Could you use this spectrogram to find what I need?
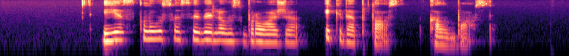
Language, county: Lithuanian, Vilnius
